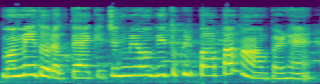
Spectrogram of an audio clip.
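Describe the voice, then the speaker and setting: A woman's voice: very high-pitched, expressive, moderate pace. A woman voicing a young girl doll in a storytelling video, anxious and calling out as she searches. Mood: worried. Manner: worried calling out.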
